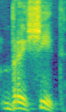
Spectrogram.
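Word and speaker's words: בראשית: escuchado se llama génesis génesis viene de una palabra hebrea se pronuncia break sheet simplemente significa principio hay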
